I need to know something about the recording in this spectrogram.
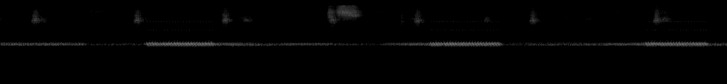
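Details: Crickets chirping in grass on a warm summer night in Bulgaria: a steady high trill runs throughout, swelling into louder pulsed bursts about every two seconds, with brief higher chirps from other insects layered above.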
